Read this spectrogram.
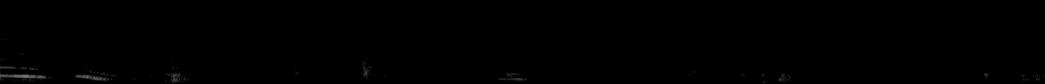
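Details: Domestic cat meowing indoors: a loud opening meow with a falling harmonic sweep, then a second shorter meow, followed by a long stretch of faint, scattered soft sounds and light household noise.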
